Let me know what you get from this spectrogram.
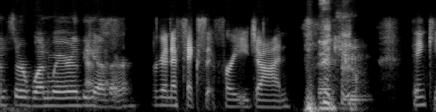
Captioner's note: laughter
